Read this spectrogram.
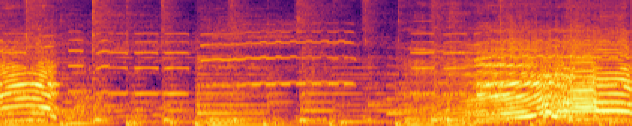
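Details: Tame cows herded during the day, one giving a drawn-out, bending moo near the end over a steady backing of brass-heavy jazzy music with a regular beat.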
